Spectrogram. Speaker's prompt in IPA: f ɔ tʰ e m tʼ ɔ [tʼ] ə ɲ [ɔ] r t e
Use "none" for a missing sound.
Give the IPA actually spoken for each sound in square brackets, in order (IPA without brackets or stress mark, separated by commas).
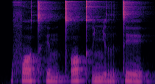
kʼ, ə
